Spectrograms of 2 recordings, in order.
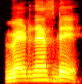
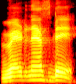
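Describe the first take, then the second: First: It is said in three syllables with d. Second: It is said in three syllables with d.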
